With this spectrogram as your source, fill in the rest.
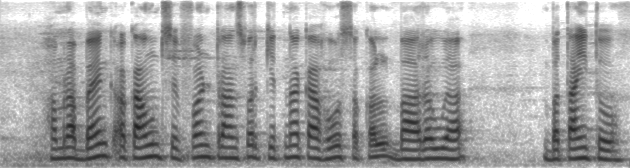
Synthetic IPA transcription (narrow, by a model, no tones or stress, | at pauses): həmɾabɛ̃ŋkəkaʊɳʈsepʰəɳɖʈɾanspʰəɾket̪nakaɦosəkəlbaɾəua | bət̪aɪ̃t̪o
